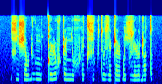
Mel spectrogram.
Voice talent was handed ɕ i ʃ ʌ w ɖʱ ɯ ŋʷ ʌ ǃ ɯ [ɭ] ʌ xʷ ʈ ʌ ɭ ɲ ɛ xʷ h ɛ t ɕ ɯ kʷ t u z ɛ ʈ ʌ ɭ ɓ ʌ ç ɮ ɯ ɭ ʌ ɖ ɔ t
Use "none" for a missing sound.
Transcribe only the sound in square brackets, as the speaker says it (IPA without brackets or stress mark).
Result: ɭ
